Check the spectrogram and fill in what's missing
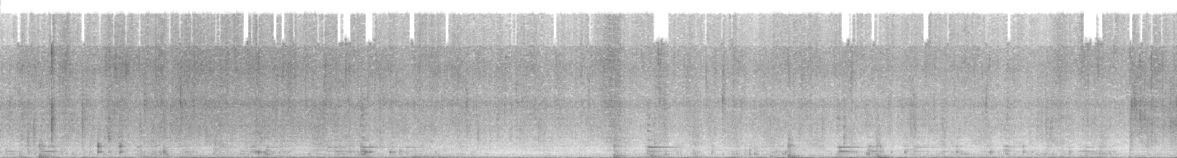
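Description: Green fava beans fry and are stirred in a pot, a steady close sizzle with scattered scraping clicks of the spoon running throughout, no voices.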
